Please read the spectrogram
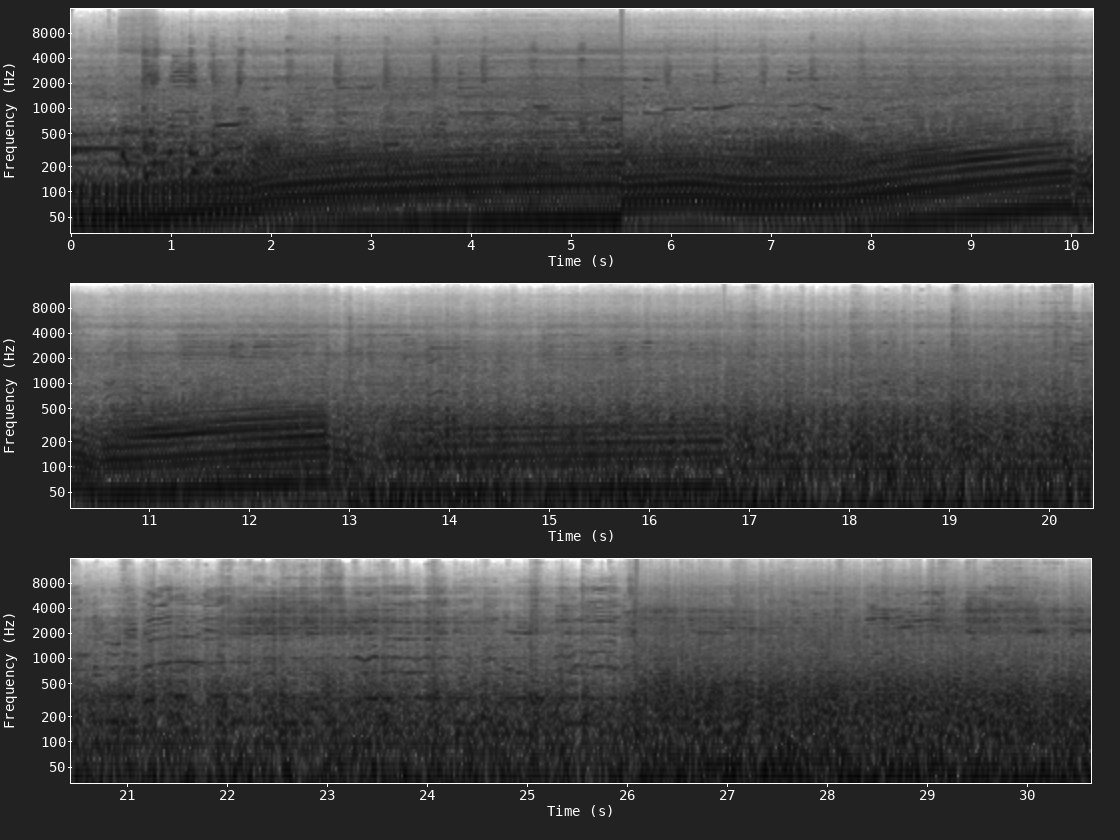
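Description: Touring motorcycle engine pulling away from a standstill. It idles for the first few seconds, then revs rise through the gears with shifts at about ten and thirteen seconds, before it settles into steady running at road speed with wind noise on the microphone.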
